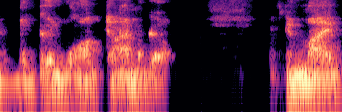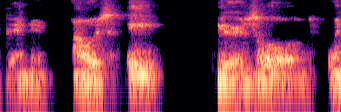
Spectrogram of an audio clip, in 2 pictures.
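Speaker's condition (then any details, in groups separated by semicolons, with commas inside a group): Total laryngectomy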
